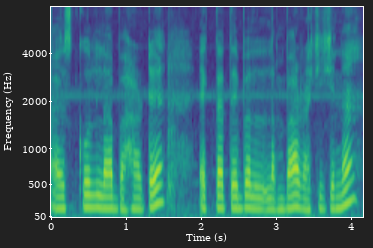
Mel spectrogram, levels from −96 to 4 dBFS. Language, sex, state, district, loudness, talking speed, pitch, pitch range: Nagamese, female, Nagaland, Dimapur, -15 LUFS, 130 wpm, 165 Hz, 155-180 Hz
